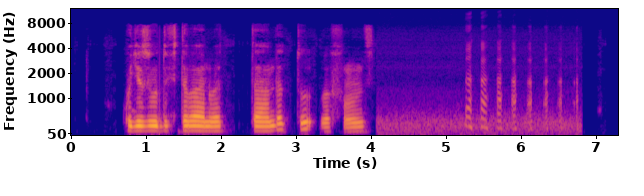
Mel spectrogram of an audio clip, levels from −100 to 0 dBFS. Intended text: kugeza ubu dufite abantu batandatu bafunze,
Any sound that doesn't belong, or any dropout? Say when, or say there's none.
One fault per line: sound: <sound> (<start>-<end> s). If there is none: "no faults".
sound: laugh (5.2-6.8 s)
